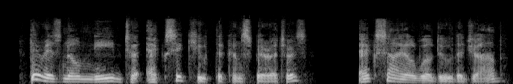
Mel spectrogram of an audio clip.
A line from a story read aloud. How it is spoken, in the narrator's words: she exclaimed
